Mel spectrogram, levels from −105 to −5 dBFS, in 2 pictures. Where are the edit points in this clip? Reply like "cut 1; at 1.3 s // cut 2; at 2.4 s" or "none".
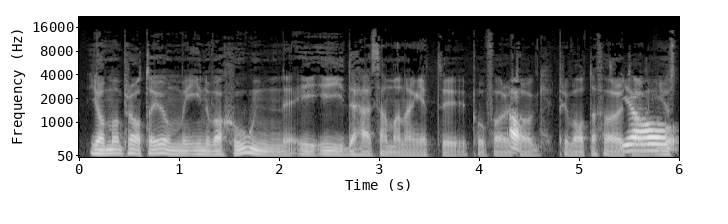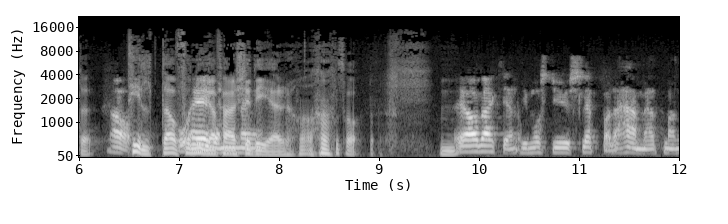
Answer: cut 1; at 10.4 s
